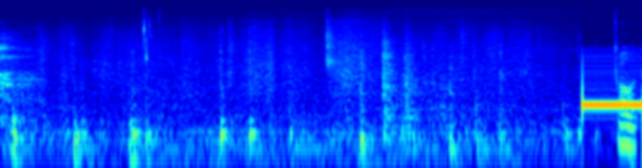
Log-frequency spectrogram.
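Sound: telephone ringback tone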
